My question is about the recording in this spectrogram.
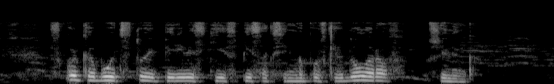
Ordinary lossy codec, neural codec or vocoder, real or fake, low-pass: Opus, 64 kbps; none; real; 7.2 kHz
